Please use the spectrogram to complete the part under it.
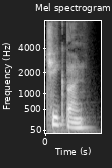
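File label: "cheekbone", British English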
